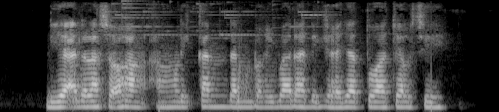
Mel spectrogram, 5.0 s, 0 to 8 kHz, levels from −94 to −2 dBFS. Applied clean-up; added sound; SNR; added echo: none; Fireworks + Chime; 18 dB; none.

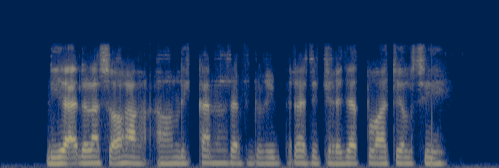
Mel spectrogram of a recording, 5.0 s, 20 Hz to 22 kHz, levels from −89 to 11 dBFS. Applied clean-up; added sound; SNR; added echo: neural diffusion model UNIVERSE++.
